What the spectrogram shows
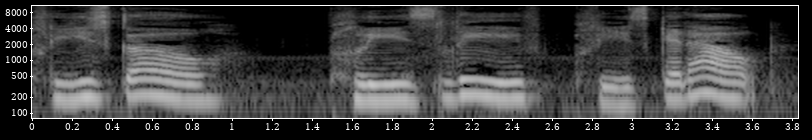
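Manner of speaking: soft, sweet, overly nice, polite pleading tone. Showing how not to tell someone to leave: nice, sweet pleading. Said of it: "You can't be nice and so sweet and go".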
